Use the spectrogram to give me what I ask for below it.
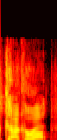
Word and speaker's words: Kakarot: It's Kakarot.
